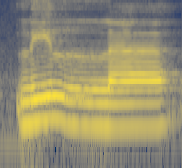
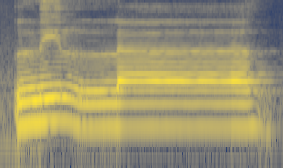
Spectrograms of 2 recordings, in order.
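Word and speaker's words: لله: kedua ini ya fabilillah lafaz Allah diduli kasrah bacanya lillah lillah tidak boleh ditebalkan huruf lamnya ya Jangan dibaca lillah lillah lillah ya seperti itu tapi lamnya tipis lillah dan apabila lafaz Allah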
